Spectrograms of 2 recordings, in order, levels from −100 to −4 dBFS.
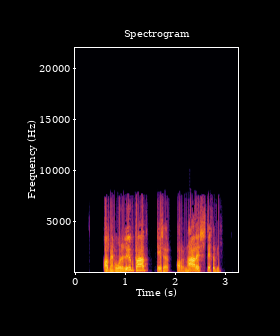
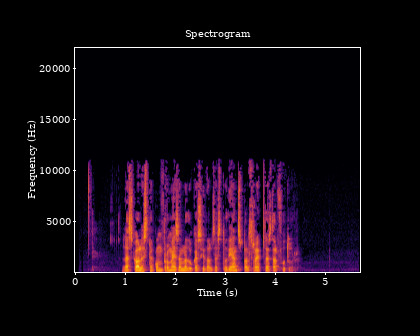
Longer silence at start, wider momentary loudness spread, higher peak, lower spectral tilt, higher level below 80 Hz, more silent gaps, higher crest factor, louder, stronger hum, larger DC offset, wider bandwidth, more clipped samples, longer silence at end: second, 0.6 s vs 0.95 s; about the same, 11 LU vs 9 LU; about the same, 0 dBFS vs -2 dBFS; first, -5.5 dB/octave vs -3.5 dB/octave; first, -44 dBFS vs -58 dBFS; neither; second, 18 dB vs 26 dB; first, -18 LUFS vs -25 LUFS; neither; neither; second, 8 kHz vs 11.5 kHz; neither; second, 0.4 s vs 1.35 s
